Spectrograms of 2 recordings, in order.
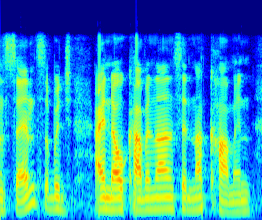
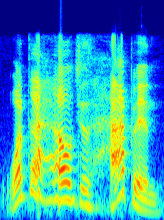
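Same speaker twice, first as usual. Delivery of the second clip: higher, slow, stunned question; bewildered; 6 semitones higher, slower than usual. Retold or imitated. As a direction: ask it in drawn-out bewilderment. Stunned, asking himself in a retold story.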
